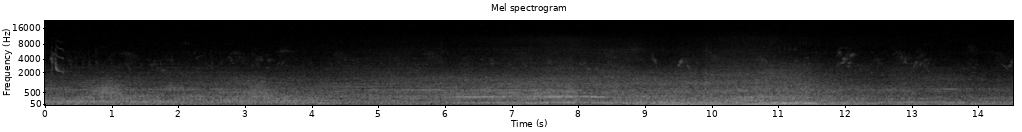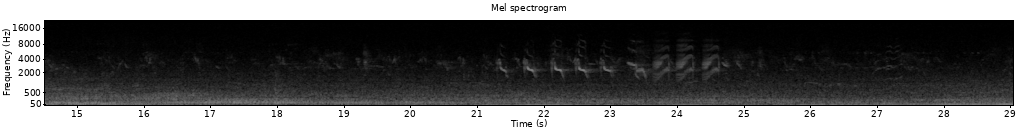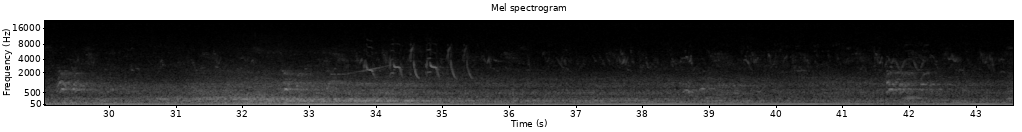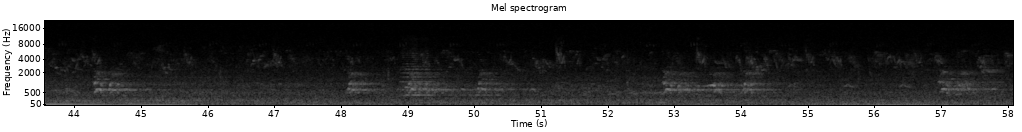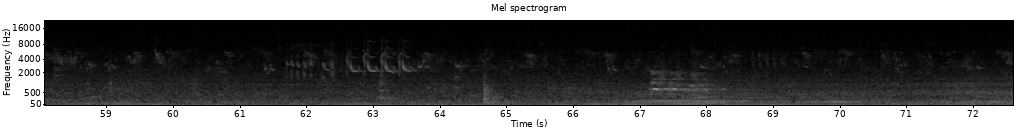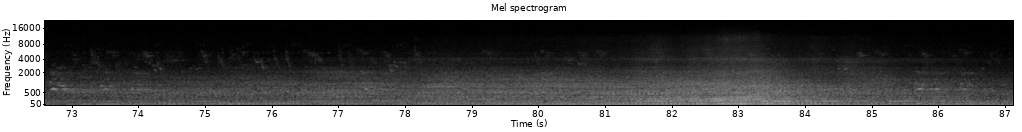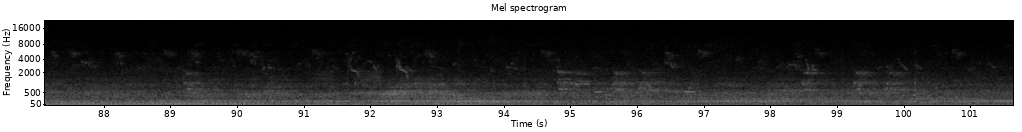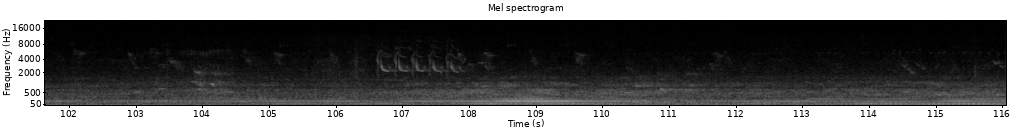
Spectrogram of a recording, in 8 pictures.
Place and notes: Rue Leconte De Lisle, Réunion - 20200217 104728-105854 CILAOS, tourisme par hélicoptère
3 TYPES D'HÉLICOS DIFFÉRENTS À LA SUITE CILAOS, ÎLE DE LA RÉUNION.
